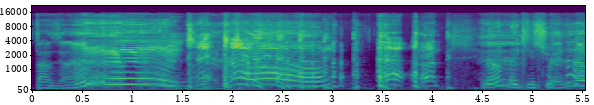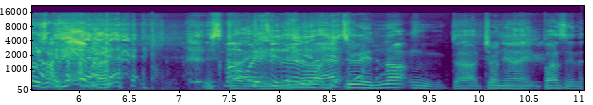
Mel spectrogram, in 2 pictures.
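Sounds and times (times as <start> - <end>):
man coughing and clearing throat: 1.2 - 8.6.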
